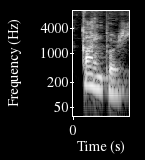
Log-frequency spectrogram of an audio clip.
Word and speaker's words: Kanpur: India Institute of Technology in, how is it pronounced? Kanpur, yes.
